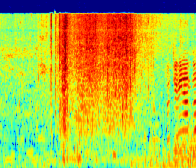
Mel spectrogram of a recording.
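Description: A boy splashes into water.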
